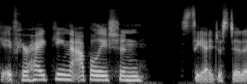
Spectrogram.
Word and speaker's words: Appalachian: rudely by the way Appalachian is not the right way to say it it's appalachin and I was like oh I had no idea so I like started researching and apparently both ways are correct but appalation is more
